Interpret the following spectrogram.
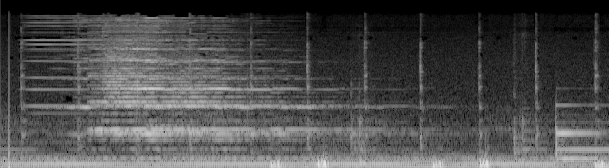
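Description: Dark trailer music: a held chord opened by a bright, shimmering strike, over steady clock ticking about twice a second. From about halfway, pairs of low thuds join in and repeat.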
